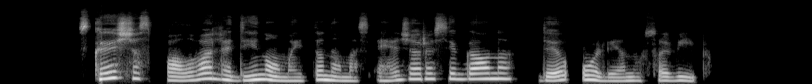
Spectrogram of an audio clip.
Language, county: Lithuanian, Marijampolė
